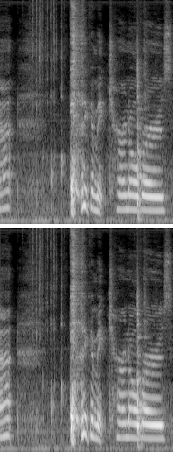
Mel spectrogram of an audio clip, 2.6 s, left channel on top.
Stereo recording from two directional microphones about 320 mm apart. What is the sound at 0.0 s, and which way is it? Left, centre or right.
Speech, right.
